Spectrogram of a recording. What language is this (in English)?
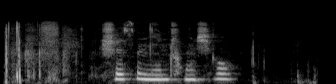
Chinese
